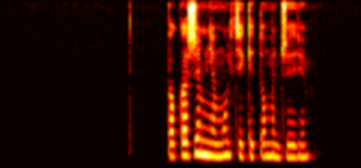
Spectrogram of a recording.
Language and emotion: Russian, neutral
